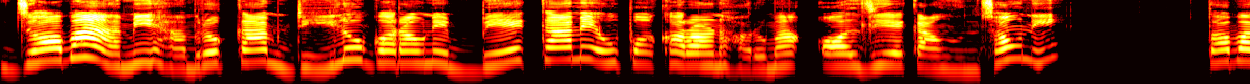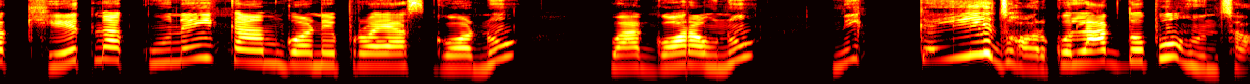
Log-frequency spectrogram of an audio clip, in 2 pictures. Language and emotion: Nepali, angry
